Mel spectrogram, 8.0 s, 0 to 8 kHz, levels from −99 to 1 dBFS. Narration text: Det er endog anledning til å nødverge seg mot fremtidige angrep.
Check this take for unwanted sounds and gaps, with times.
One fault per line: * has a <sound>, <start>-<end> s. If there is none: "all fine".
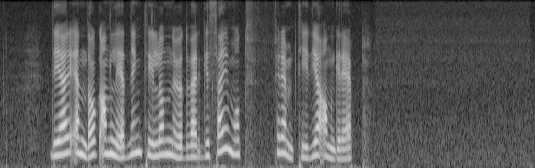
all fine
